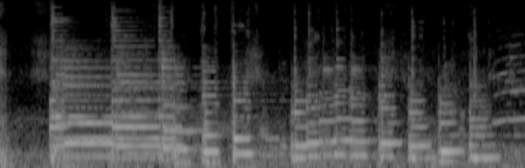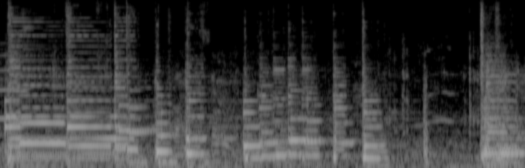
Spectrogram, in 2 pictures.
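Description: Background music: a plucked acoustic guitar melody, starting about half a second in.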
